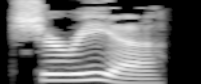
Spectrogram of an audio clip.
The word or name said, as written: shariah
